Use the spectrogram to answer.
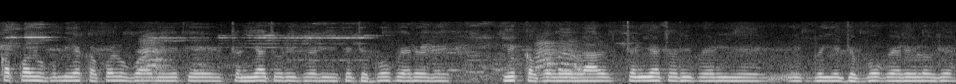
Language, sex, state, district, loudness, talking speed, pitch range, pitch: Gujarati, male, Gujarat, Gandhinagar, -15 LUFS, 115 wpm, 165-175 Hz, 170 Hz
